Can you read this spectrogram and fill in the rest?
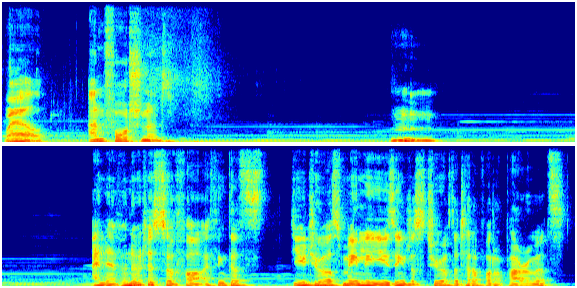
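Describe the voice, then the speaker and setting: A man streaming a video game with casual commentary and role-play asides, thinking out loud. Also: medium pitch, expressive, measured pace, pauses often, soft background music.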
